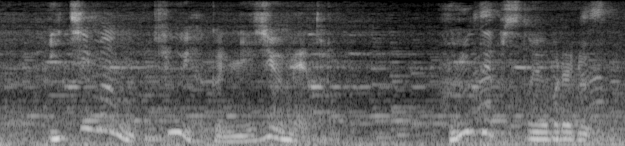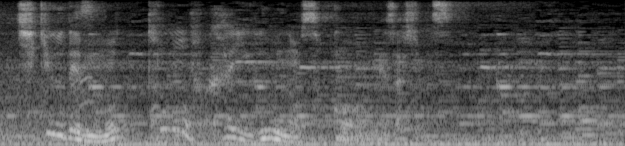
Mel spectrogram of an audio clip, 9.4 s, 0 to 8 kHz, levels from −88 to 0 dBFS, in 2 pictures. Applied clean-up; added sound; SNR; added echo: none; Bird / Fowl; 10 dB; reverberation time 2.2 s.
